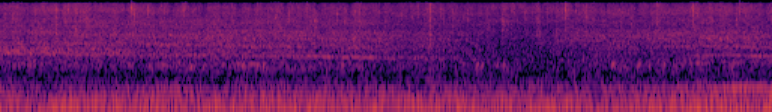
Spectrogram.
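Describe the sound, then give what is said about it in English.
A steady, dense patter of tiny ice pellets, like dry rain, falling and ticking on surfaces all around in cold weather, a continuous crackly hiss with a low rumble beneath and no talking. “Look at all this ice pellet. Is that called pellet? It's a little tiny little thing.”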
